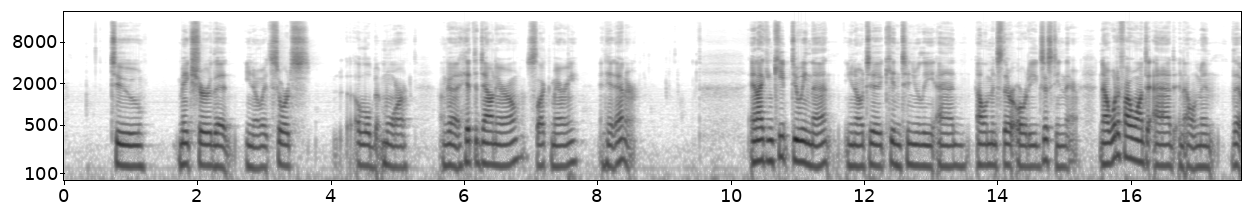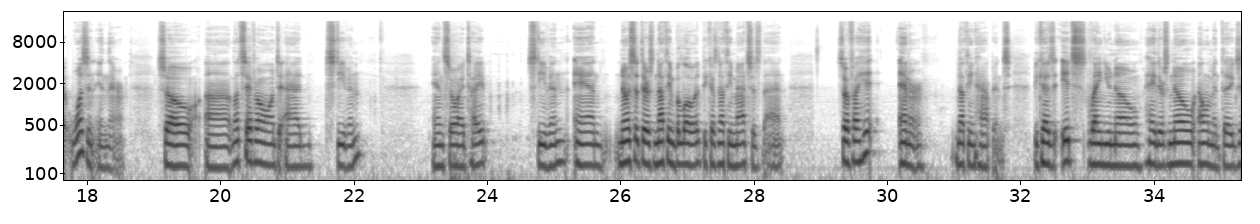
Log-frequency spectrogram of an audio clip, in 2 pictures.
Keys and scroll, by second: 0.0 typing, 4.7 Down, 7.6 Return, 22.4 shift+s, 24.2 typing, 26.0-26.8 typing, 30.6 Return.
